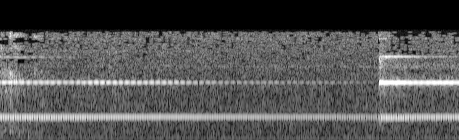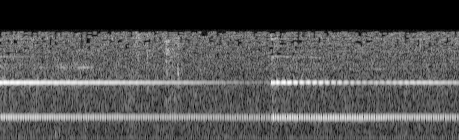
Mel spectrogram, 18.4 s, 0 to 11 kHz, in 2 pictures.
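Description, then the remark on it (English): A meditation gong is struck three times at slow, even intervals, each strike blooming into a long, steady ringing tone that hums on and gently fades before the next one. “I will now ring the gong 3 times, and please listen as usual to every sound from the gong.”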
